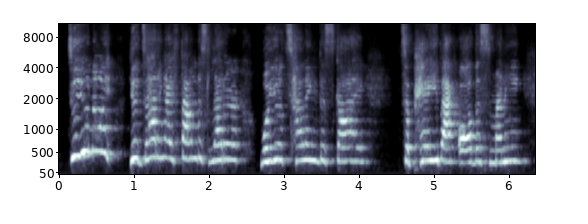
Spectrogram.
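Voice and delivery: high-pitched, upset scolding tone. Speaker retells her mom calling about found letters, imitating mom screaming. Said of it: "my mom called me screaming at the top of her lungs".

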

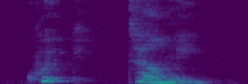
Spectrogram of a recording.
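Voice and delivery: plain

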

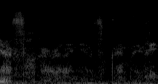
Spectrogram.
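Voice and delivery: soft whisper with a craving tone.

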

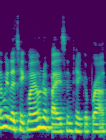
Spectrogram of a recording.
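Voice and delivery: really fast, rushed chatter.

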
